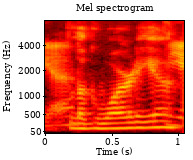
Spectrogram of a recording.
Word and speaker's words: LaGuardia: We took a Lyft from the airport to our hotel, which the airport, LaGuardia, I guess that's how you say it. – LaGuardia.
